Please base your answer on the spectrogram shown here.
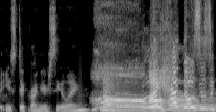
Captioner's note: gasps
